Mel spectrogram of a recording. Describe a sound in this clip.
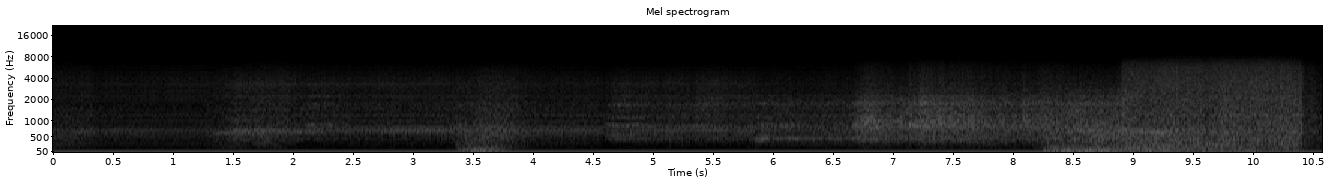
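A young woman sings.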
